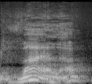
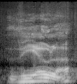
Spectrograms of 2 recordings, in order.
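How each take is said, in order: First: "Viola" said vy-OH-la or VY-uh-la; first-name pronunciation. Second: "viola" said vee-OH-la; different pronunciation. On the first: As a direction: say "Viola" with a first syllable like "vie". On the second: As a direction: say "viola" with a first syllable like "vee". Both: Shown as a demonstration. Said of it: "different pronunciation".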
